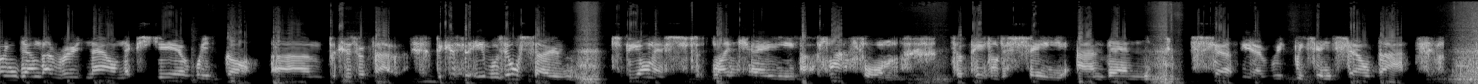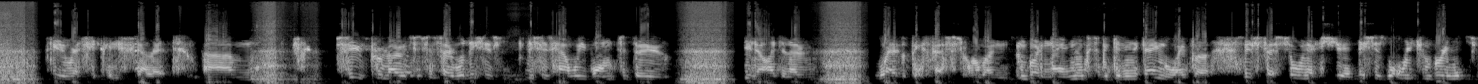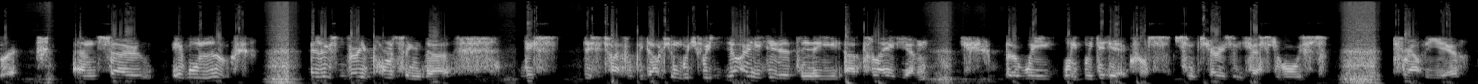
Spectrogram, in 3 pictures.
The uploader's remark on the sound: by phone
